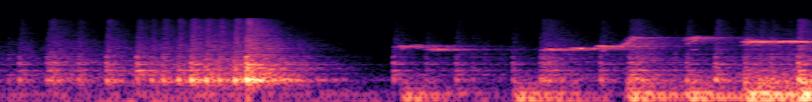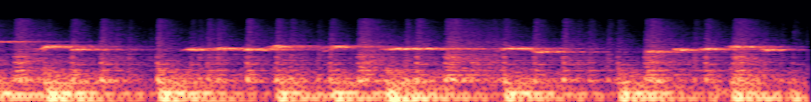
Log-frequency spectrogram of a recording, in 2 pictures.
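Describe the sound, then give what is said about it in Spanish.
A jaunty military march from the film The Bridge on the River Kwai, carried by a clear whistled melody stepping up and down in short phrases over a steady band accompaniment with a thumping beat, played loud as recorded music. “Pues yo creo que a mí y a todos los oyentes de Radio María es de la película del puente sobre el río Kwai.”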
